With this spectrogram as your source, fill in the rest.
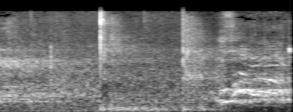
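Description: A football thuds when kicked.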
